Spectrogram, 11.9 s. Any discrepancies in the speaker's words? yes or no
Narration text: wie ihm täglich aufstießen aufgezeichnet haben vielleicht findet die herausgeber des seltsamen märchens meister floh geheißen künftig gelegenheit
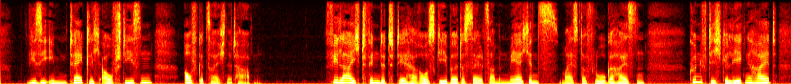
yes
